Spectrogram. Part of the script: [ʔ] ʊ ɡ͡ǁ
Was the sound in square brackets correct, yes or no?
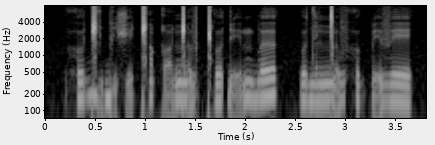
no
